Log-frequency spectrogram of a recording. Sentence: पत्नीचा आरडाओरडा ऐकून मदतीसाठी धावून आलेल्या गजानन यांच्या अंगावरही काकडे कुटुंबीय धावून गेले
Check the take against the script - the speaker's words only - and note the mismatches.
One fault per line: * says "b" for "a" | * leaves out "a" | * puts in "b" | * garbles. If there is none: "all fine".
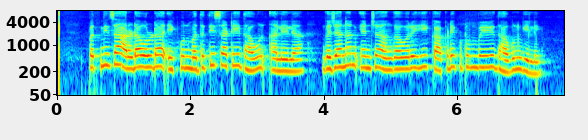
all fine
